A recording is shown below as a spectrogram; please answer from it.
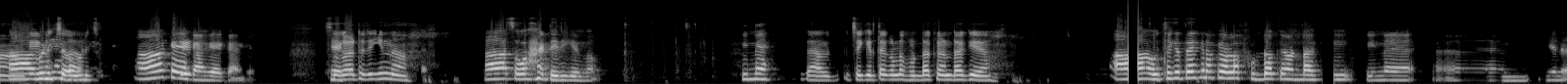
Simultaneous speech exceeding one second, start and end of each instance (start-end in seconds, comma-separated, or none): none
